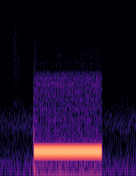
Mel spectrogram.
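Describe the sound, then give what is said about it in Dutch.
Telephone ringback tone heard while placing a call: a single steady mid-pitched beep lasting about one second, clear and alone, followed by silence. “Oké, we gaan Nienke bellen. We gaan er bellen.”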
